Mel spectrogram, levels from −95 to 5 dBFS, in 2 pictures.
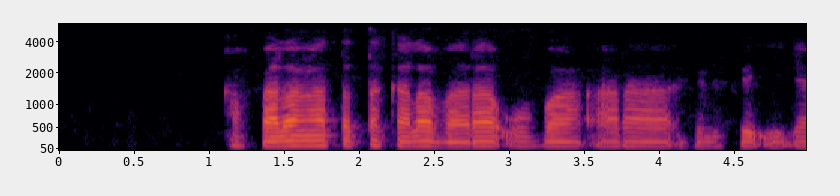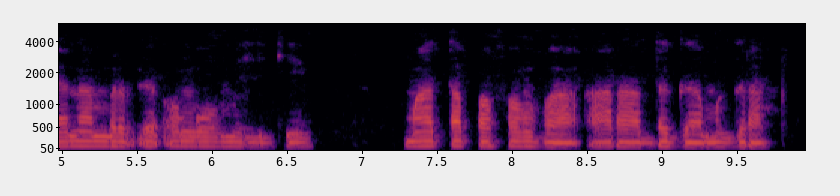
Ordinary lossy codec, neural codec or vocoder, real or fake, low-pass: Opus, 24 kbps; none; real; 5.4 kHz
